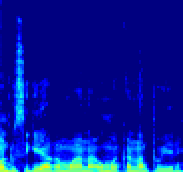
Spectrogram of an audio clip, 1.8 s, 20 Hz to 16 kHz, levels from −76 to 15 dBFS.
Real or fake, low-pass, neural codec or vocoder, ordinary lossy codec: real; 14.4 kHz; none; none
